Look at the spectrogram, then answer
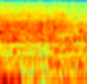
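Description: Homemade bone broth pours steadily into a bowl in a short, faint, continuous liquid stream.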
